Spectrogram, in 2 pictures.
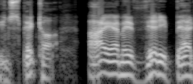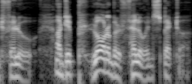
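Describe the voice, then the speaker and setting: A man's voice: medium pitch, a little slow, a bit bright, no room sound, clean studio sound. A man voicing a big, brawny Sikh rogue in an audiobook, sly and teasing, with wheedling mock deference. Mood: mock humble. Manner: wheedling mock deference, Indian English phrasing. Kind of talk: audiobook character dialogue.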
